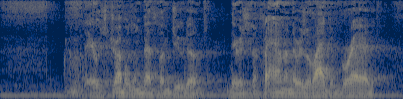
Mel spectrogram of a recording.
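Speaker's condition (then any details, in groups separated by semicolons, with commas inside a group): Laryngectomy; voice prosthesis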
